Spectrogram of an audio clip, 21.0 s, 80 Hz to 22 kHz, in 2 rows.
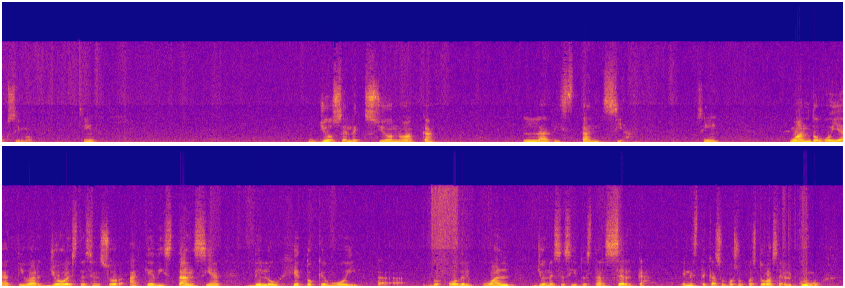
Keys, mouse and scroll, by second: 0.0 click, 1.8-2.9 drag.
